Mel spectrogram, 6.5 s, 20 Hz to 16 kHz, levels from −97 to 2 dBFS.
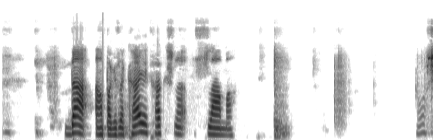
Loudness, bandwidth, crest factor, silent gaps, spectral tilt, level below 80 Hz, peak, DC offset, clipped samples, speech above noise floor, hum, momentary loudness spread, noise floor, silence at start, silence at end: -17 LUFS; 9.6 kHz; 20 dB; 4.43-4.69 s, 4.94-4.99 s, 5.39-5.60 s, 5.67-6.22 s; -5 dB/octave; -66 dBFS; 0 dBFS; under 0.1%; under 0.1%; 33 dB; none; 20 LU; -51 dBFS; 1 s; 0 s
